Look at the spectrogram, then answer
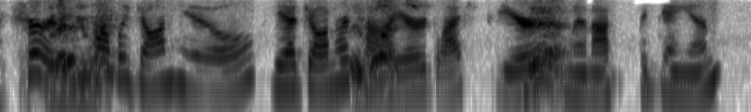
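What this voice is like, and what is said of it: Regional American accent. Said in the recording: “I figured you weren't from Vermont. I just picked up your accent there.”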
